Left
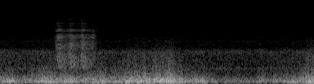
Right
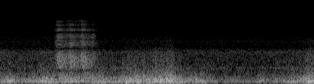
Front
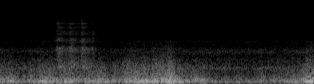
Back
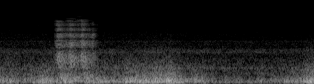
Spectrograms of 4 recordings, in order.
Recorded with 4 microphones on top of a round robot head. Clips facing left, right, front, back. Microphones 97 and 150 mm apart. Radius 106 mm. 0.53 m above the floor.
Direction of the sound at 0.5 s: 160° right.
